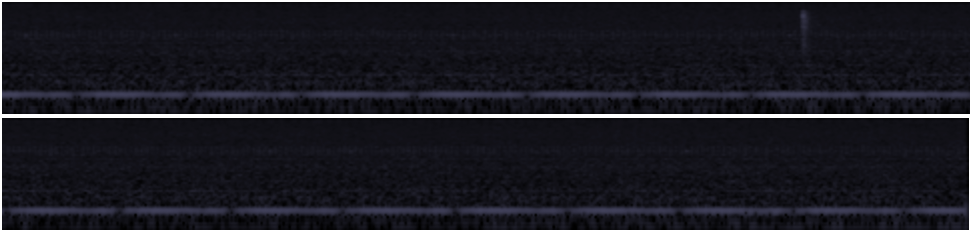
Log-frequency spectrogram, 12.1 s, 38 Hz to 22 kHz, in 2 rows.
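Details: Hunter Westminster ceiling fan: loud steady low 60 Hz motor hum with faint slow pulse around 86 per minute; high speed no faster than medium, bad capacitor suspected, unconfirmed.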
